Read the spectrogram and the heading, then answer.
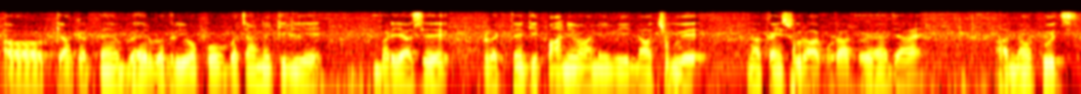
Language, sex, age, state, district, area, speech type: Urdu, male, 60+, Bihar, Darbhanga, rural, spontaneous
